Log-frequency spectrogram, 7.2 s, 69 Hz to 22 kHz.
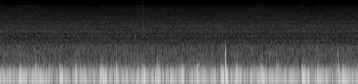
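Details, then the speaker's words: Live stethoscope auscultation at the tricuspid area, after the aortic and pulmonary areas: loud low lub-dub beats, roughly 75 a minute, over a rumbling background; clearly audible normal first and second heart sounds. "there was an audible difference between when we were listening to the AOC at the pulmonary and then we jump down to the tricuspid you could hear the love dub really"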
